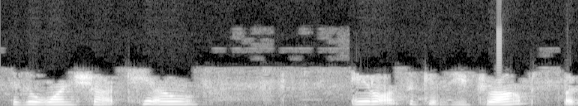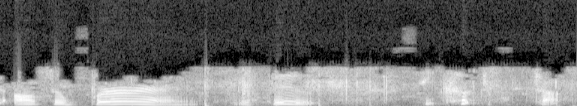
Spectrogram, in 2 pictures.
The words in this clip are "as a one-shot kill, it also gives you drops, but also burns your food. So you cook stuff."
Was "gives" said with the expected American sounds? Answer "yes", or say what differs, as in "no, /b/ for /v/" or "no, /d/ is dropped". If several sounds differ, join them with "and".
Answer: yes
